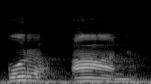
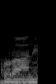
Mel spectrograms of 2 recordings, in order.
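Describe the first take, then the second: First: A glottal catch separates 'Qur' from a long 'an'. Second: The word runs together with no catch before 'an'. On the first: The speaker calls it right. "You should learn to pronounce this word correctly" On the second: The speaker calls it wrong. "Almost all Pakistanis, Indians pronounce this wrong. They say Quran"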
